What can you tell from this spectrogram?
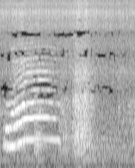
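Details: Female Maine Coon cat, eight and a half months old, indoors at feeding time after checking bags for food; one clear, slightly rising then level meow lasting about half a second, followed by a soft breathy sound.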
